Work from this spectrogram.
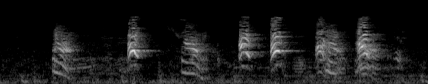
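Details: Small teacup dog giving a rapid series of about seven short, high-pitched yapping barks over four seconds, each sharp and slightly falling, with a person asking in Korean who is there right afterwards.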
